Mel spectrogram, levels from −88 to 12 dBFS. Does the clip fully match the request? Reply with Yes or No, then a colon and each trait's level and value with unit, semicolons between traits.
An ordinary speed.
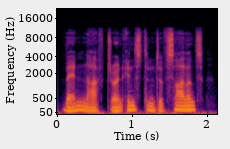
Yes: average, 170 wpm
